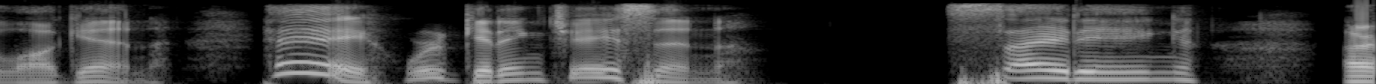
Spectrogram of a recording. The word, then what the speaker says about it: JSON: an array of stuff how do you say it I said Jason what do you call it JSON well how would you say it David it's like my good friend Jason all right so uh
